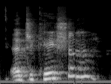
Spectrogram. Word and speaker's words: education: little bit more help education has the a syllable of stress so in these ation words we typically stress that second to last syllable this d u is more of a j a j sound so you could think about it like this word edge edge education edge um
